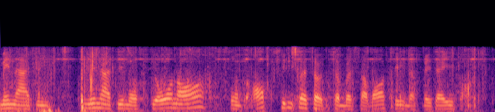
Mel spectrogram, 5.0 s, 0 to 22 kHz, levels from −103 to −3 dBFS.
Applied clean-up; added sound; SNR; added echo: neural mask model RNNoise.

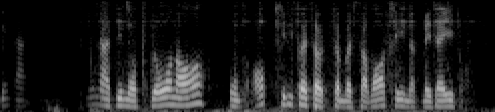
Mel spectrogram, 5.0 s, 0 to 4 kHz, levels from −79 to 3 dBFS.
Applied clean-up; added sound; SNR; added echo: neural mask model DeepFilterNet 3.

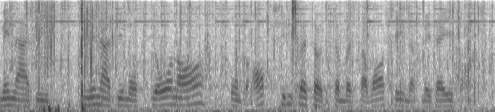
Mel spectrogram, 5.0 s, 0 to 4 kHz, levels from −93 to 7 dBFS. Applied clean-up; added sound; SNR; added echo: none; Crackle + Drip; -1 dB; none.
